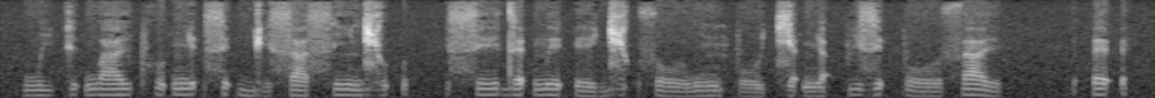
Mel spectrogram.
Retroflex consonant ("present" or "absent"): absent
